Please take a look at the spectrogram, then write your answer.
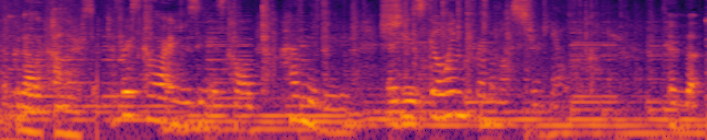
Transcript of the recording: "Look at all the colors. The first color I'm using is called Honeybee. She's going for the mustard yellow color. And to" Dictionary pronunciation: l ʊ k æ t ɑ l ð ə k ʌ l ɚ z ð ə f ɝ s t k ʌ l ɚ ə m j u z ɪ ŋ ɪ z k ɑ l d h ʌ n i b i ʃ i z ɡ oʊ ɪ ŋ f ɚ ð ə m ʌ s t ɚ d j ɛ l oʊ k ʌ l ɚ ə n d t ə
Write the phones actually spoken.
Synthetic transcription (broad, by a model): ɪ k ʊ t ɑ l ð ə k ʌ l ɚ z ð ə f ɝ s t k ʌ l ɚ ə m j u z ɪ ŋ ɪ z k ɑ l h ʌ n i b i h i z ɡ oʊ ɪ ŋ f ɚ ð ə m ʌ s t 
